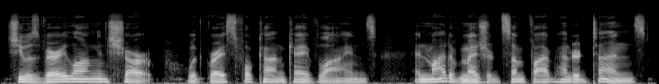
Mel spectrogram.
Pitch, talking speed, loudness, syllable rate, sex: 105 Hz, 165 wpm, -16 LUFS, 4.8 syllables/s, male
